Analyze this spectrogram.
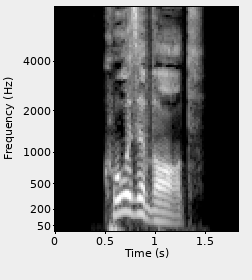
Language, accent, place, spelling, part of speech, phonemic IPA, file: German, Germany, Berlin, Kosewort, noun, /ˈkoːzəˌvɔʁt/, De-Kosewort.ogg
- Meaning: term of endearment (word or phrase expressing affection)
